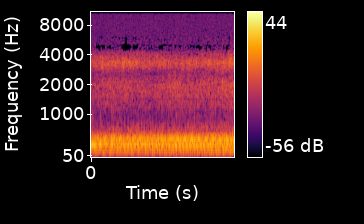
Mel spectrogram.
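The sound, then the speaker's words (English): Aircraft engine opened to full throttle for a takeoff run down a field, a loud, steady droning hum with a constant low rumble and no clear change in pitch across the short stretch. “Open her all the way, will you? The throttle's in the slot. Well, get up some steam. We're almost halfway down the field. I've got the tail up. We'll lift all right.”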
